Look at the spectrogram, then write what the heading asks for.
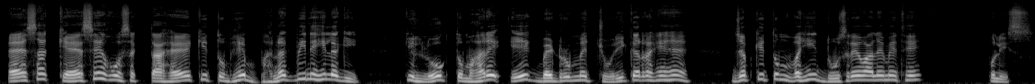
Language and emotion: Hindi, surprised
